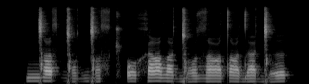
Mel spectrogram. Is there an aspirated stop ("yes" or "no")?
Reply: no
